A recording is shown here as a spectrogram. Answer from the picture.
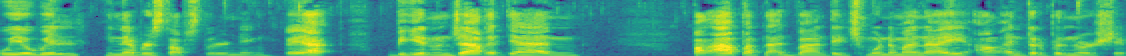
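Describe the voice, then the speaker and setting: A man speaks in an ordinary speaking voice at a fairly high pitch. His pace is moderate and his pitch variation ordinary. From Philippines, Quezon City. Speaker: rapper and content creator. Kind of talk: motivational vlog.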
